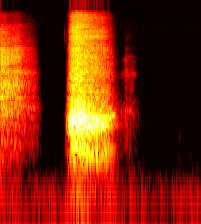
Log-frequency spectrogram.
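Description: A man breathing out heavily twice into a close microphone, the second breath a louder sigh about a second in, as he struggles with emotion.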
